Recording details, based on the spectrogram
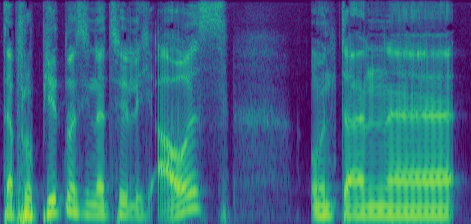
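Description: Relaxed Bavarian man, dry sound. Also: mid-range voice, a little slow, dry recording. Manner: relaxed, rambling, many fillers. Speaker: band's songwriter and guitarist. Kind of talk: casual interview answers.

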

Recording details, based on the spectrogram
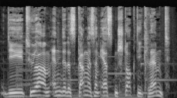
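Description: Man putting on a grumbling biker, raised pitch. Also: slow pace, fairly bright tone, faint music behind. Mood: gruff. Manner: mumbling, grumbly. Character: slight, mustached male biker, gruff and curt.

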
